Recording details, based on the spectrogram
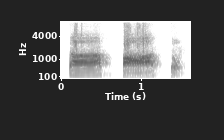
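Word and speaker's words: zapato: This Z is spelled as what? Sa. So it is spelled as sapato.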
